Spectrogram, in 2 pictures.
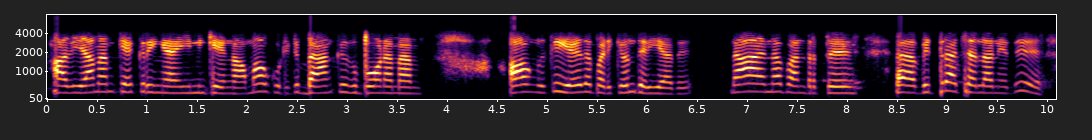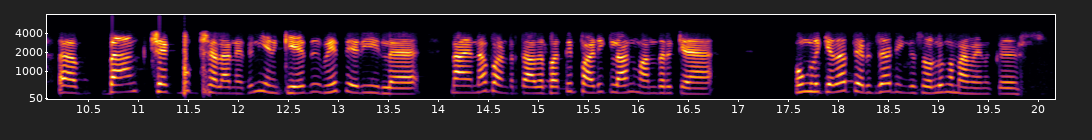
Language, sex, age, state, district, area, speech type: Tamil, female, 18-30, Tamil Nadu, Chennai, urban, conversation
